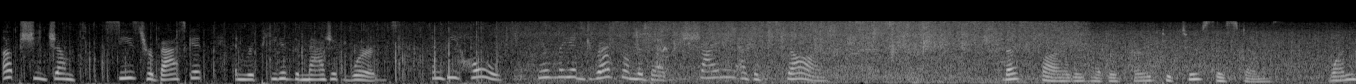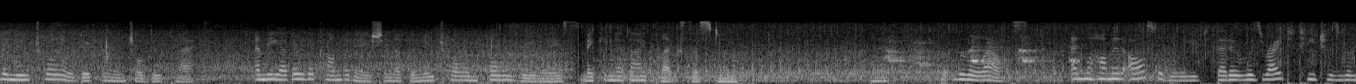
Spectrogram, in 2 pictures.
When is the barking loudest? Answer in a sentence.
The loudest moment of the barking is at 23 seconds.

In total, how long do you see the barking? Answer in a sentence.
You can hear the barking for 4 seconds altogether.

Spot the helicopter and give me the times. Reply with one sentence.
You can hear the helicopter from 5.0 to 25.6 s.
